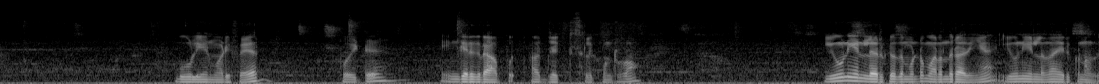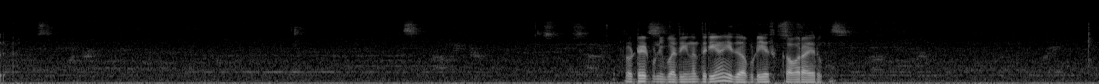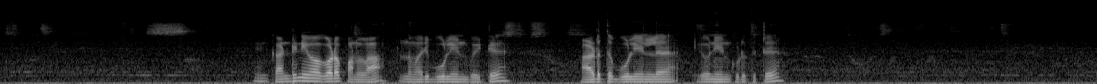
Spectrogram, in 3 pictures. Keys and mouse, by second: 4.9 click, 21.5-26.8 drag, 32.1-32.9 drag.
